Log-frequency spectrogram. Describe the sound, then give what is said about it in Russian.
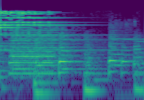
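A bell rings during a stage play, giving several bright, ringing tones in a quick, uneven series, each with a deeper resonant tone beneath it. “Звонит.”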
